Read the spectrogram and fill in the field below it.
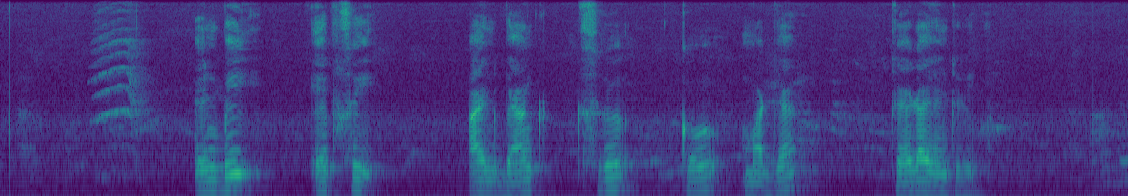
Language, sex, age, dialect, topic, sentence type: Telugu, male, 51-55, Telangana, banking, question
